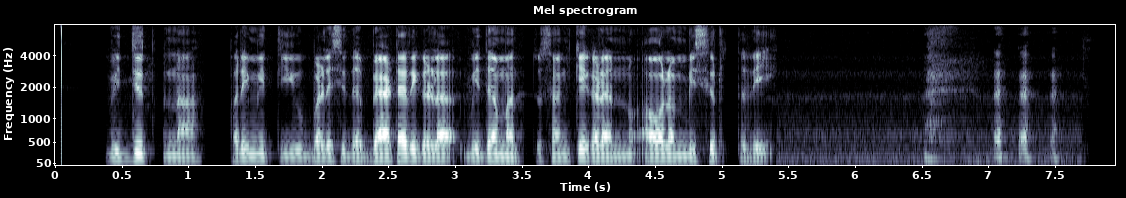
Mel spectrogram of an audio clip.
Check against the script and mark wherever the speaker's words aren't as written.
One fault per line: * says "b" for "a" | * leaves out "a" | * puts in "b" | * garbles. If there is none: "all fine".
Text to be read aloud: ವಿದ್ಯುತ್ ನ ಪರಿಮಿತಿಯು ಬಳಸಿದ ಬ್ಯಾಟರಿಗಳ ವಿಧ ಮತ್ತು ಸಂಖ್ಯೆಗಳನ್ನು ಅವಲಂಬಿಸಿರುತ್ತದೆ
all fine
